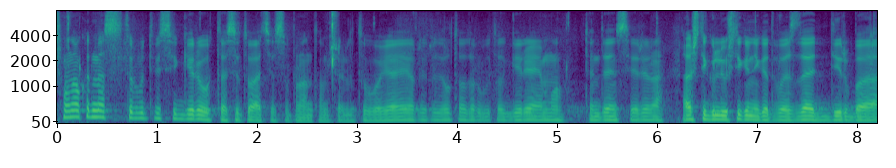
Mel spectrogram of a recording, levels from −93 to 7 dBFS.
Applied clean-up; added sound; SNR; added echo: neural separator model SepFormer DNS4.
